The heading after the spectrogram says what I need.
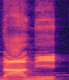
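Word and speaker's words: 何: So as for this nano nan from nani what uh the interrogative pronoun again nani on its own all accented on the first syllable nan uh in combination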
